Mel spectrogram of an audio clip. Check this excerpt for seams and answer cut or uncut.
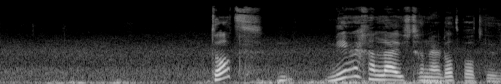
uncut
